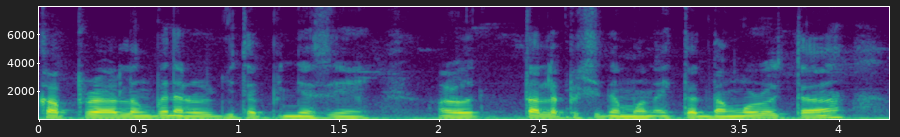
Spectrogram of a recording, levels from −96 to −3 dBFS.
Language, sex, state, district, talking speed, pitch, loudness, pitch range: Nagamese, male, Nagaland, Kohima, 200 wpm, 125 Hz, -18 LUFS, 120-130 Hz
